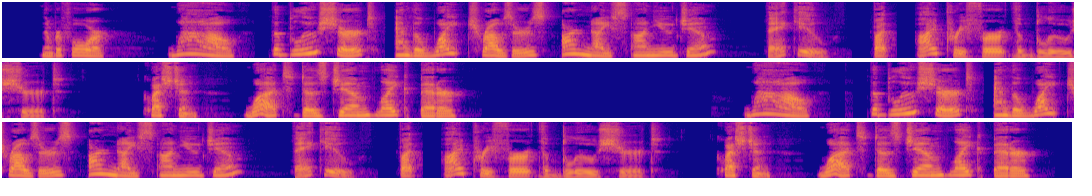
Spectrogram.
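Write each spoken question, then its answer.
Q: what does Jim like better?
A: The blue shirt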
